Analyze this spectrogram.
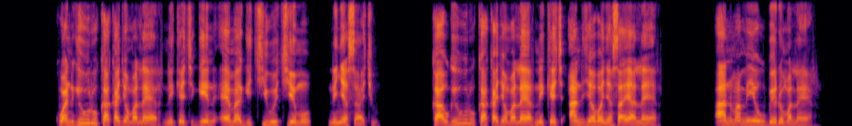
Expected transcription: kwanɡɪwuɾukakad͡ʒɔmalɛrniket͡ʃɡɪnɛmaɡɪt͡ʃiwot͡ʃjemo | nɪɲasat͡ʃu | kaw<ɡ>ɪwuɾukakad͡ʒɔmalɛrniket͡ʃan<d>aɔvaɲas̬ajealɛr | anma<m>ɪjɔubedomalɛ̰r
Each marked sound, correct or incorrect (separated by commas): correct, incorrect, correct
